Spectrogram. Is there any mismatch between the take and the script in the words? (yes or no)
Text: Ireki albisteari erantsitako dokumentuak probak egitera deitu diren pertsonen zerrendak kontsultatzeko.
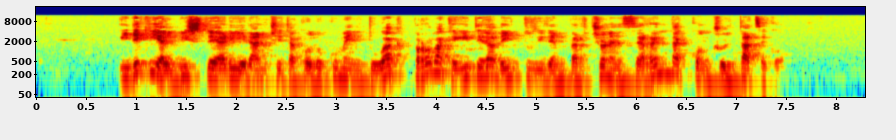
no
